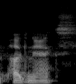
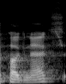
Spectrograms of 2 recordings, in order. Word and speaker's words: pugnax: Pugnax is what it says in Italian and Latin.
